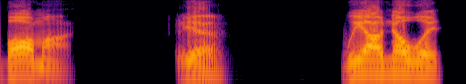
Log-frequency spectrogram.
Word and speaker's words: Balmain: Just like we all know what Balmain is, but it's actually pronounced Balmain.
